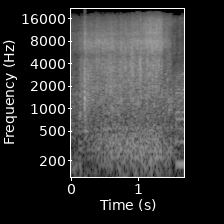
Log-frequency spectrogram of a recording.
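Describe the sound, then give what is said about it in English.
Water from a kiddie pool fountain splashes and sprays steadily, a continuous hissing, bubbling wash, with faint voices in the background. “This is not an actual bonfire today. It is an actual fountain of water. Yeah, it's a kiddie pool.”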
